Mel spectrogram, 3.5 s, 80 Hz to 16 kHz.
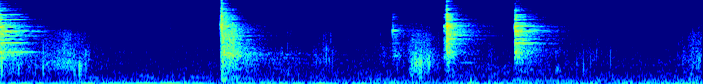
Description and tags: church-gate
Opening and closing the gate on a footpath. It leads in to the ruins of a medieval church. Binaural recording, it "flips" from one channel to the other as I turn my head to close it behind me. Recorded on a Zoom-h1.
binaural, church, footpath, gate, latch, path, squeak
